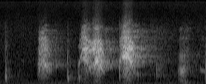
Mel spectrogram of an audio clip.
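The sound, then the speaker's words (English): A dog named Lazarus barks about four times in quick, uneven succession, fairly loud, with short yelping barks over a faint low hum. “Good dog.”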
